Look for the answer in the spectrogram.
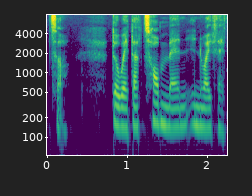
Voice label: "tomen", Welsh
